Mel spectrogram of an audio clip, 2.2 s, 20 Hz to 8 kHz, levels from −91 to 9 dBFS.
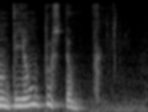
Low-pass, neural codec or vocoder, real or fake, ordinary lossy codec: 7.2 kHz; none; real; none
